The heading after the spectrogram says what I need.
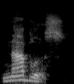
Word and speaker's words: Nablus: letter uh uh p they pronounced it b so it became nablus but it is shrimp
